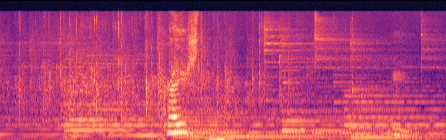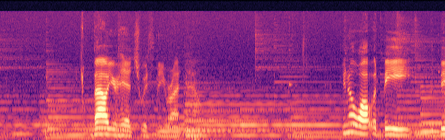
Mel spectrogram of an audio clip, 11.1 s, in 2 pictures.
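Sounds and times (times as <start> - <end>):
audience clapping: 0.0 - 5.1
sustained low musical tones: 0.0 - 11.1
speech: 2.1 - 2.7, 6.8 - 8.3, 9.8 - 11.1.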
